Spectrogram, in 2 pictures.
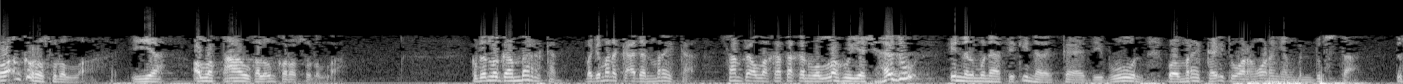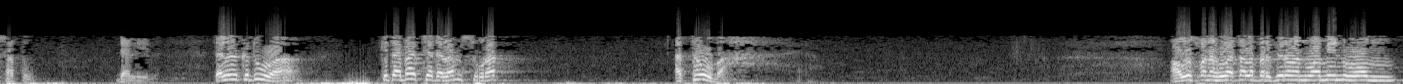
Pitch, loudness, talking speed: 140 Hz, -10 LUFS, 100 wpm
